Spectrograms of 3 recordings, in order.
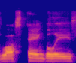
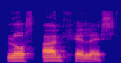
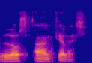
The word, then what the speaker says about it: Los Angeles: it when people mangled the pronunciation they would pronounce this as los angeles or other sorts of things and whether he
